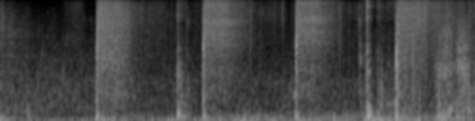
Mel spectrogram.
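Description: Fire hisses and crackles in loud bursts.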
